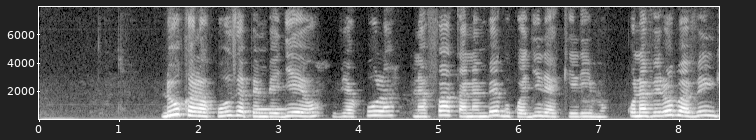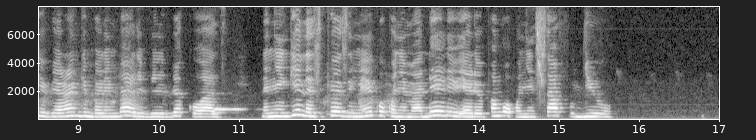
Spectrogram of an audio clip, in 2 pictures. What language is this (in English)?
Swahili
